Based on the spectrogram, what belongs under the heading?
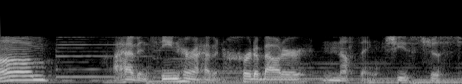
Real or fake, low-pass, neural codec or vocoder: real; 3.6 kHz; none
